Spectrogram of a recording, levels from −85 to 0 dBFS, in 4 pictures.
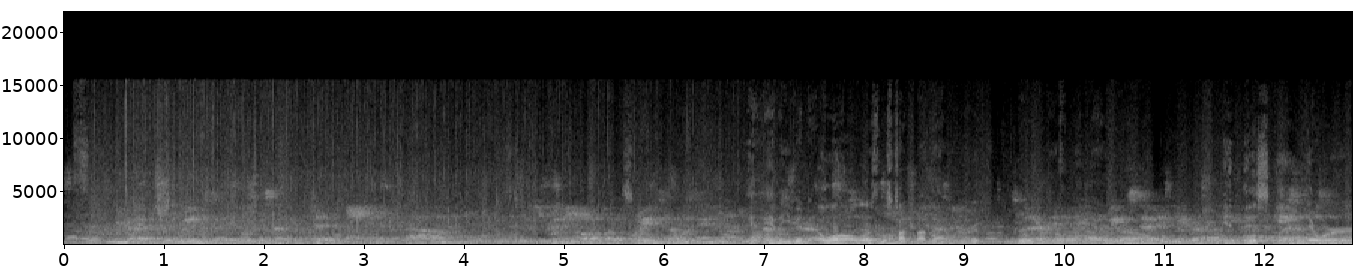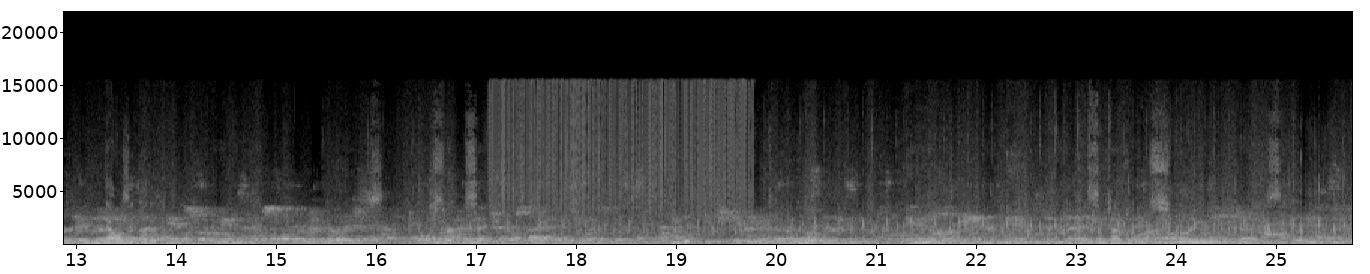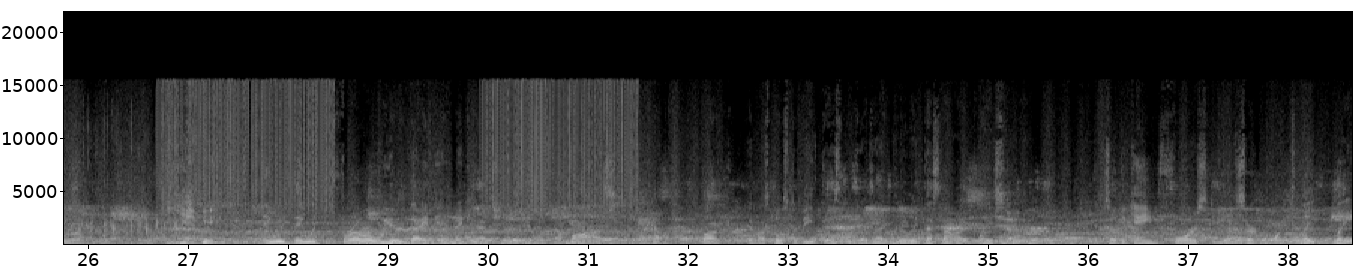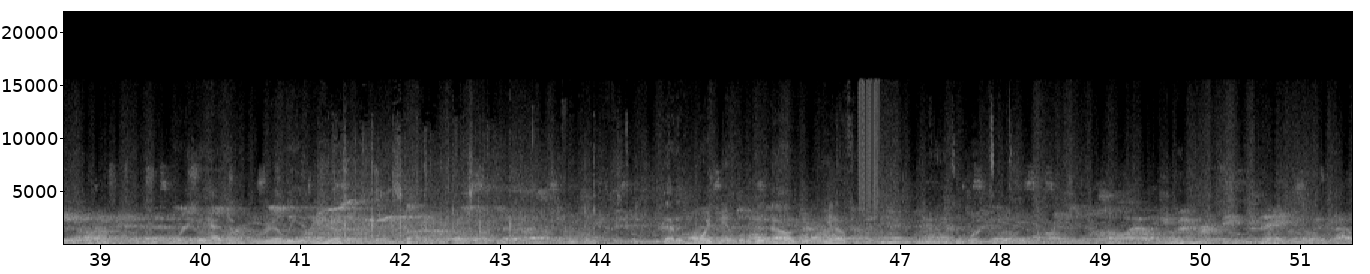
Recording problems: chatter from many people; very loud; throughout; 2 dB above the speech
crackling; loud; 4 times, first at 17 s; 5 dB below the speech

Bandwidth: 15.5 kHz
